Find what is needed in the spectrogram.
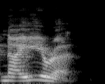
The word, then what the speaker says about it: Naira: Like Euro, but Naira.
